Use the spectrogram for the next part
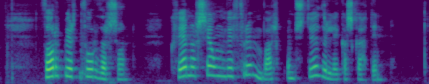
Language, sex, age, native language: Icelandic, female, 30-39, Icelandic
